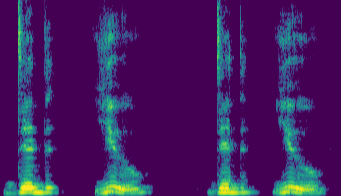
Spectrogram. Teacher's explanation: Many times we say did you, did you. We make the D and the Y, we make it a J. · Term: blending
